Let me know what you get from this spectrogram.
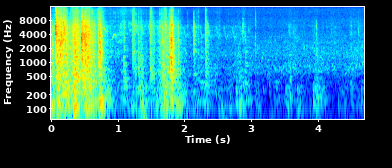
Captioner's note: birds singing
